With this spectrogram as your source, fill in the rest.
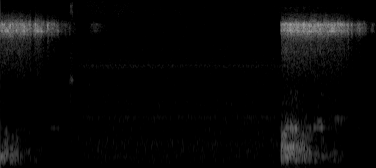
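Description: A sleeping man snores, two loud rasping breaths with a hissing edge, one at the start and one near the end, separated by a quiet pause with faint background hum.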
